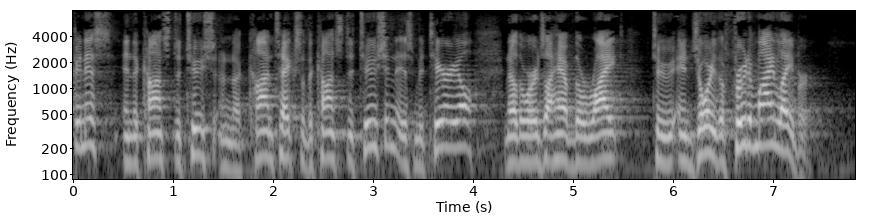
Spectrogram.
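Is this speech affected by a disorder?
No.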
